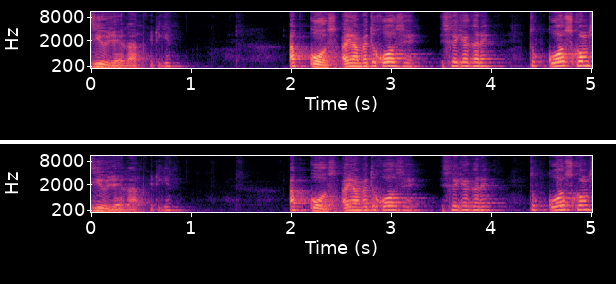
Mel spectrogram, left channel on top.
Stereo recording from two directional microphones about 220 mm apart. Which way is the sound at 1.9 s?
50° left (ahead or behind).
